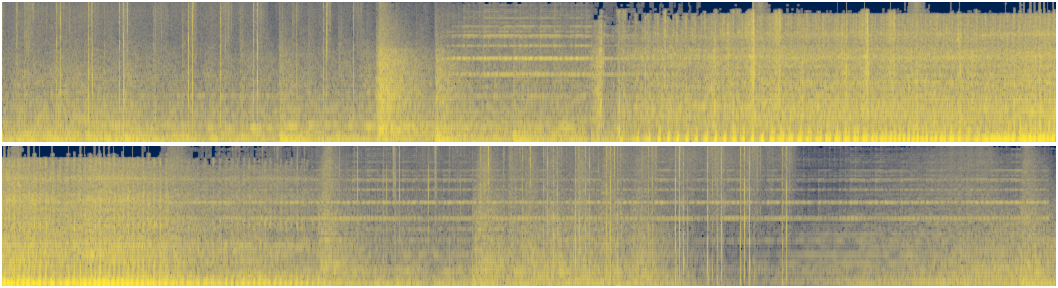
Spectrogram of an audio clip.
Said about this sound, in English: Mercury, come in. Do you see the four-wheelers departing? That's affirmative. They're headed for the camp.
